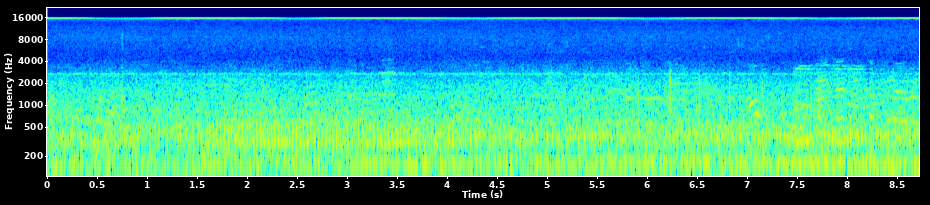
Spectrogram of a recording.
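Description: Outdoor ambience: a murmur of indistinct voices over a steady low rumble, with a few short high chirps in the second half.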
